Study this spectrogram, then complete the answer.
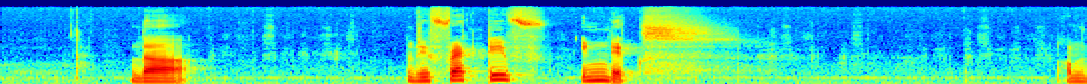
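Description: A man speaks calmly and slowly into a close microphone, in short phrases with pauses.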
